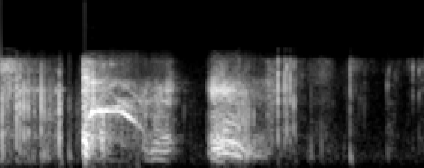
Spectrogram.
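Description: Someone clears an itch from their throat in two rough, guttural bursts in quick succession, followed by a few faint, smaller throat sounds.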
